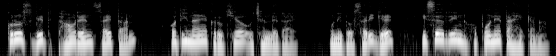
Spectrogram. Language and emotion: Santali, neutral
